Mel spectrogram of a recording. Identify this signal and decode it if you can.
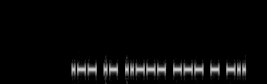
Morse code, heard as a keyed tone, about 46 wpm, 700 Hz. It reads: WA2OTD
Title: USA Call Signs - 6 Characters - 2x Character Spacing - 45wpm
